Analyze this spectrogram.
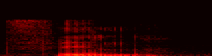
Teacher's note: the talker places the tip of his tongue through his teeth to produce the TH sound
